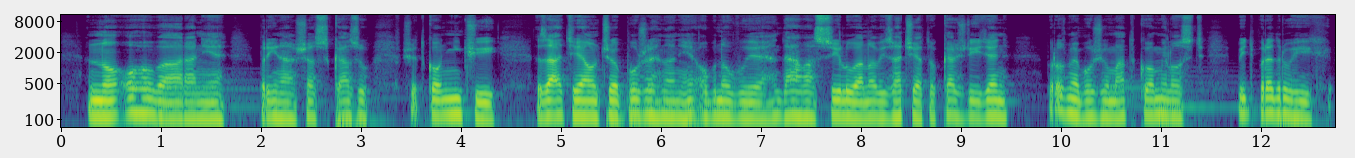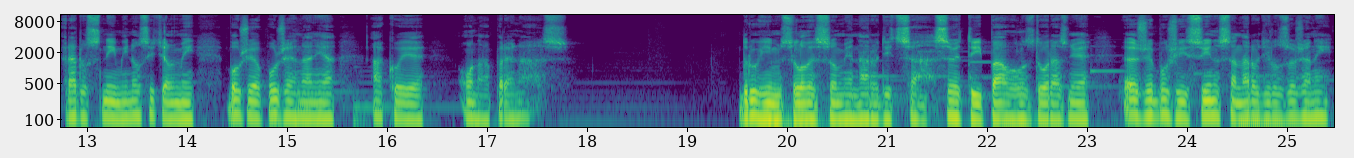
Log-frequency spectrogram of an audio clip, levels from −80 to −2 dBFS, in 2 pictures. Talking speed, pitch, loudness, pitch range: 115 wpm, 110 Hz, -18 LUFS, 105-120 Hz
